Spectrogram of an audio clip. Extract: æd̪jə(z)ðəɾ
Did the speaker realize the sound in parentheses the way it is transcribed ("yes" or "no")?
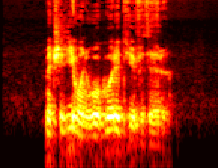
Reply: no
